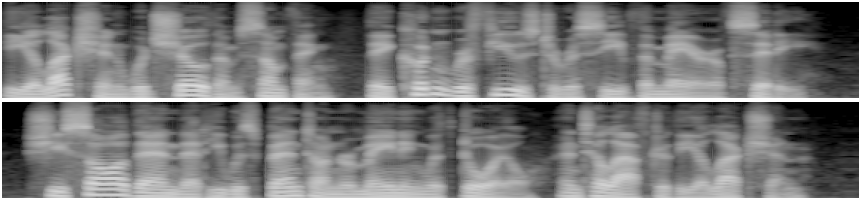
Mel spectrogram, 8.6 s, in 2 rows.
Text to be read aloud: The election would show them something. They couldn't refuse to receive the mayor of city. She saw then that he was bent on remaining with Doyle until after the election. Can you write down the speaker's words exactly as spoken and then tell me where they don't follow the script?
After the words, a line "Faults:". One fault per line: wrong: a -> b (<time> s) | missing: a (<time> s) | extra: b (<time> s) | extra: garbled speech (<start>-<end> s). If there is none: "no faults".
The election would show them something. They couldn't refuse to receive the mayor of city. She saw then that he was bent on remaining with Doyle until after the election.
Faults:
no faults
